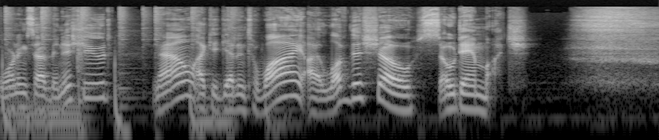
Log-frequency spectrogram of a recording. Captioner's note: deep Breath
